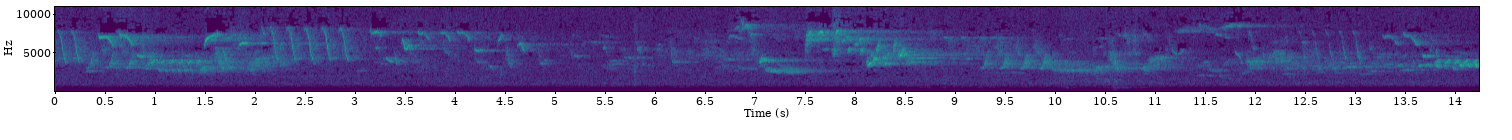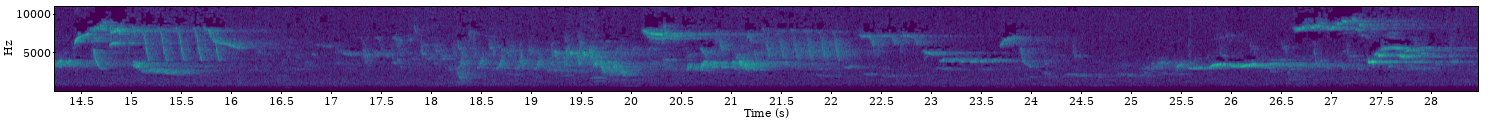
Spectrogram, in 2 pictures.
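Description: Small birds singing and chirping, with rapid trills and short calls coming in louder bursts every several seconds.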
